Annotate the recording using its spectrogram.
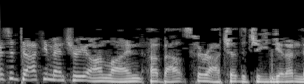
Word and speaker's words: Sriracha: Sriracha. That's how David Tran pronounces it, and I trust David Tran's judgment.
